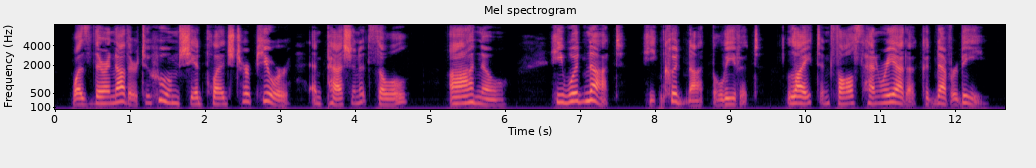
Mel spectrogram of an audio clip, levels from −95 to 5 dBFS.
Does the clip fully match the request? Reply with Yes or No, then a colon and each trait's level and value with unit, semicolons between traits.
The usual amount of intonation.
Yes: average, 4.2 semitones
